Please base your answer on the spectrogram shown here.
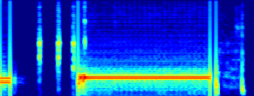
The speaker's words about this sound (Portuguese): Então você aguarda só um instante na linha, eu vou fazer a transferência, tá?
